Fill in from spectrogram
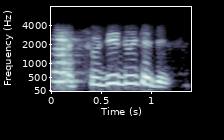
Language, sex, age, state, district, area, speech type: Assamese, female, 60+, Assam, Tinsukia, rural, conversation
